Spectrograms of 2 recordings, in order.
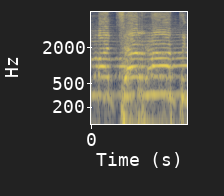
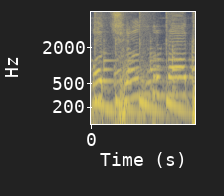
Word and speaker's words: मछिंद्रनाथ: मरते दम तक तुम्हारे मुख से सही उच्चारण नहीं होता है गुरु बाबा गुरु बाबा हां बोलिए बाबा मच्छर नाथ की मछेंद्रनाथ है मच्छर नाथ बोलता है चुपका कही का य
